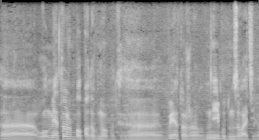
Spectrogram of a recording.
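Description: A man's very deep, low voice with lively intonation over noticeable background noise. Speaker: radio host. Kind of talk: casual chat. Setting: studio.

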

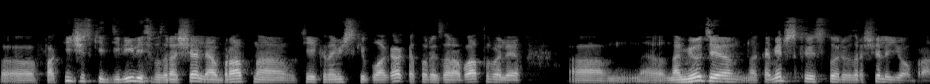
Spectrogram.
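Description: A man speaks in a plain, everyday voice at a medium pitch. His moderate pace comes through with a dry, close sound with no echo. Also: ordinary pitch variation. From Russia, Tambov. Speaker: corporate executive. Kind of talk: interview.

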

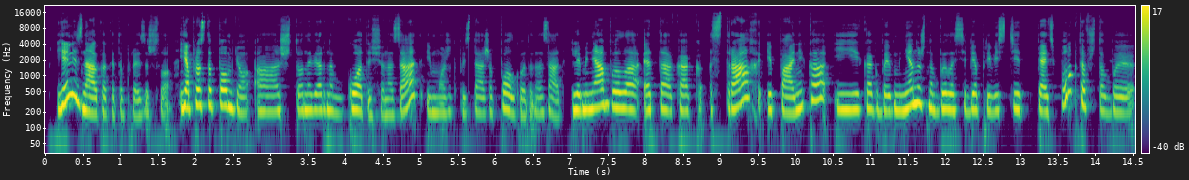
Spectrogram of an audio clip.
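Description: A woman's ordinary speaking voice, fairly high in pitch, at a fairly slow pace with ordinary pitch variation. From Belarus. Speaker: visual effects artist and designer. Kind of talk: casual chat.

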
